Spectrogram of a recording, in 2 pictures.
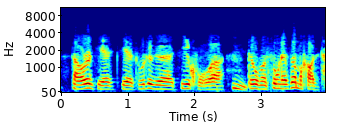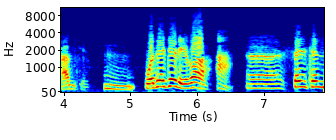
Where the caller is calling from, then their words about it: Qiqihar, Heilongjiang, China; 我是齐齐哈尔的。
